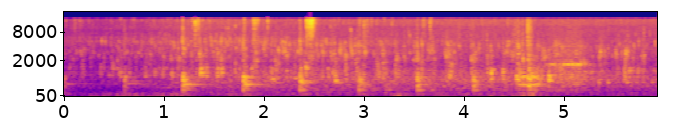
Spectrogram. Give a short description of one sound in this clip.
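A metal press squeaks and clicks as dough is pushed through it.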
